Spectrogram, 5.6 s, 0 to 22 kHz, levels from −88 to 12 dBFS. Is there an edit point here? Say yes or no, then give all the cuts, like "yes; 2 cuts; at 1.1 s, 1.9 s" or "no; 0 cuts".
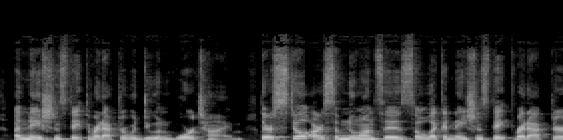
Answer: yes; 1 cut; at 2.5 s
